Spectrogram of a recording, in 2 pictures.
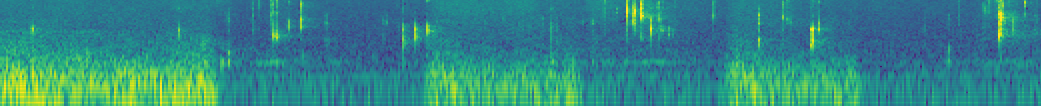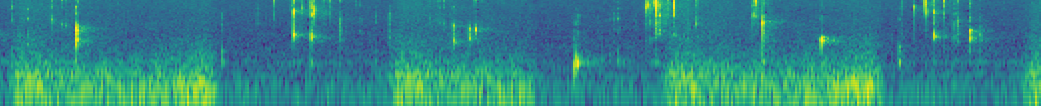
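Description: Close-miked mouth sounds like chewing: soft wet bursts about a second long, repeated, with sharp little clicks and smacks between them.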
